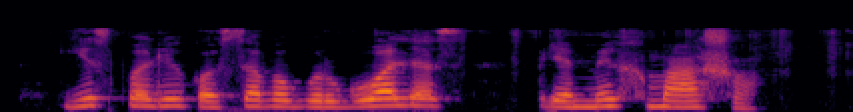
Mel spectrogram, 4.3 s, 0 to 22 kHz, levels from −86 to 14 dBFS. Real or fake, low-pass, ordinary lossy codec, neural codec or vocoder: real; 7.2 kHz; MP3, 64 kbps; none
